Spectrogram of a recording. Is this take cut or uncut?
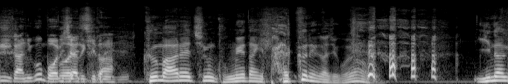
uncut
